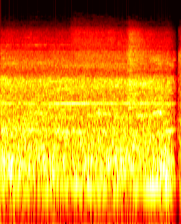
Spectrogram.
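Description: Steady background noise with a constant faint high hum running through it.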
